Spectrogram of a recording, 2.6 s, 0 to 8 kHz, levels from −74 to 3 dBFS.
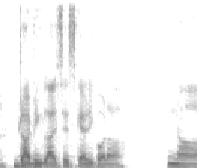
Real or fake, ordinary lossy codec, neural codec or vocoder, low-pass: real; none; none; none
